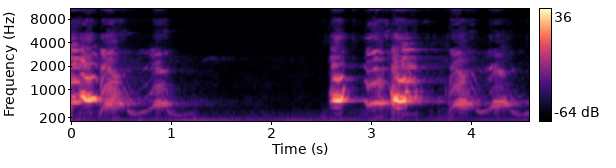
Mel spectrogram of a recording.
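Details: Eleven-year-old Athena and Zeus with three-year-old River, beagles on a squirrel hunt, April 21, 2020: drawn-out, wavering bays with falling tails, a silent gap, then another run of bellowing bays.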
